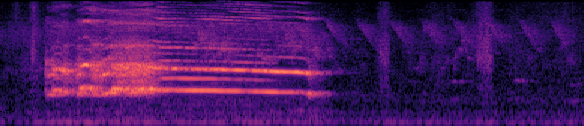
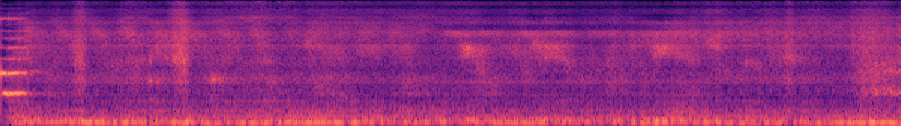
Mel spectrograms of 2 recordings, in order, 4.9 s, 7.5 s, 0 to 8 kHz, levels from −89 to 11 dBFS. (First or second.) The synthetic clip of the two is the second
